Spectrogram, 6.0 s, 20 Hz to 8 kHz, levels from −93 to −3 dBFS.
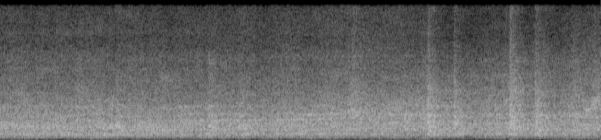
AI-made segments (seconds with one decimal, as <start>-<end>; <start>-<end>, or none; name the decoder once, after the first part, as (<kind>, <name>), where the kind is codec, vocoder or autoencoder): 0.0-2.7 (autoencoder, DAC-VAE); 3.2-5.0; 5.5-6.0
